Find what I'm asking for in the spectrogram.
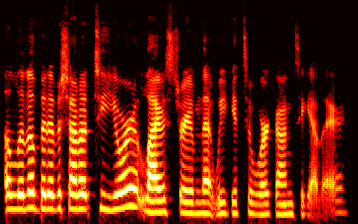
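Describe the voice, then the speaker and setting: Upbeat woman stream host, smooth dry voice. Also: mid-range voice, fast talker, fairly bright tone, no room sound. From Illinois. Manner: effusive, upbeat. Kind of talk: hosting a live panel chat.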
